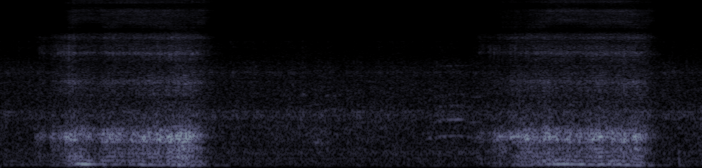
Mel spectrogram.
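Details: Cat and father snoring together: two long, low, rattling snores a few seconds apart, each over a second, with quiet room noise between; ordinary snoring.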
